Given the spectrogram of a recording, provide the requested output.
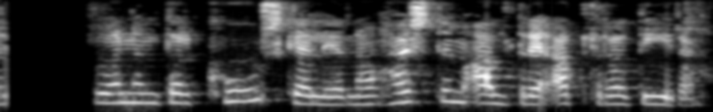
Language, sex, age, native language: Icelandic, female, 20-29, Icelandic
